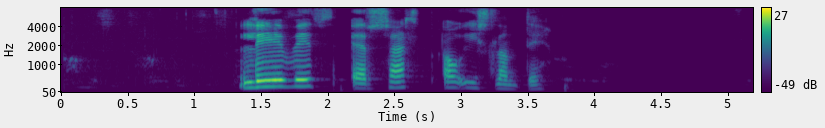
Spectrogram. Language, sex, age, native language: Icelandic, female, 40-49, Icelandic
